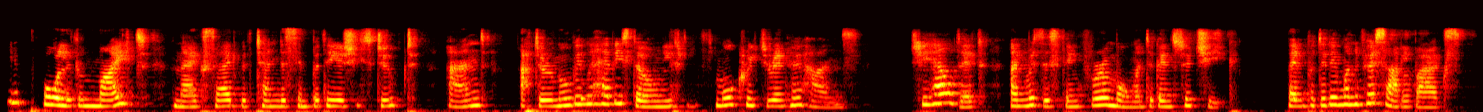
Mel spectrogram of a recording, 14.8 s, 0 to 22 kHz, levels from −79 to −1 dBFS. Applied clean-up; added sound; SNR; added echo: neural mask model DeepFilterNet 3.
